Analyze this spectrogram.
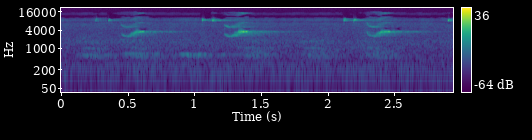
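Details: Blue-black grassquit giving three evenly spaced, swooping upslurred notes, each ending in a level whistle, with soft background noise.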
